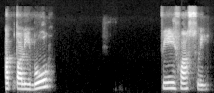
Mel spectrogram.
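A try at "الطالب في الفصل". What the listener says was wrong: Panjang toknya, Om. At-talib.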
